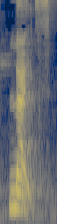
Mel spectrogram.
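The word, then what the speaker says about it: gneiss: e l i s s that is pronounced pronounced as nice tk so the metamorphic rock made from gray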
